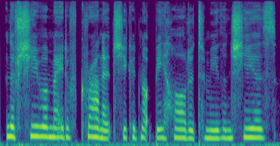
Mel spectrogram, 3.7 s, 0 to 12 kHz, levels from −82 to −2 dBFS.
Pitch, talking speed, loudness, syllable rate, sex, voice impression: 205 Hz, 275 wpm, -18 LUFS, 5.9 syllables/s, female, feminine, slightly young, slightly adult-like, relaxed, weak, slightly soft, slightly muffled, slightly intellectual, reassuring, kind, modest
